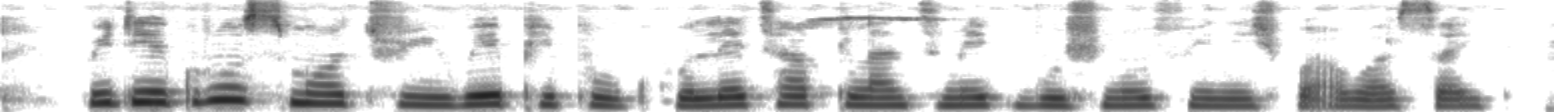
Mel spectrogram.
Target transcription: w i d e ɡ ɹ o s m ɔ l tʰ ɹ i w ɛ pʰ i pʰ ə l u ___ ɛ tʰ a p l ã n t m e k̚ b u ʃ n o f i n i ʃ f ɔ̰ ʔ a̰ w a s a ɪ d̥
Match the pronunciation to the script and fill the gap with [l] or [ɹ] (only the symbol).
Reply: l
